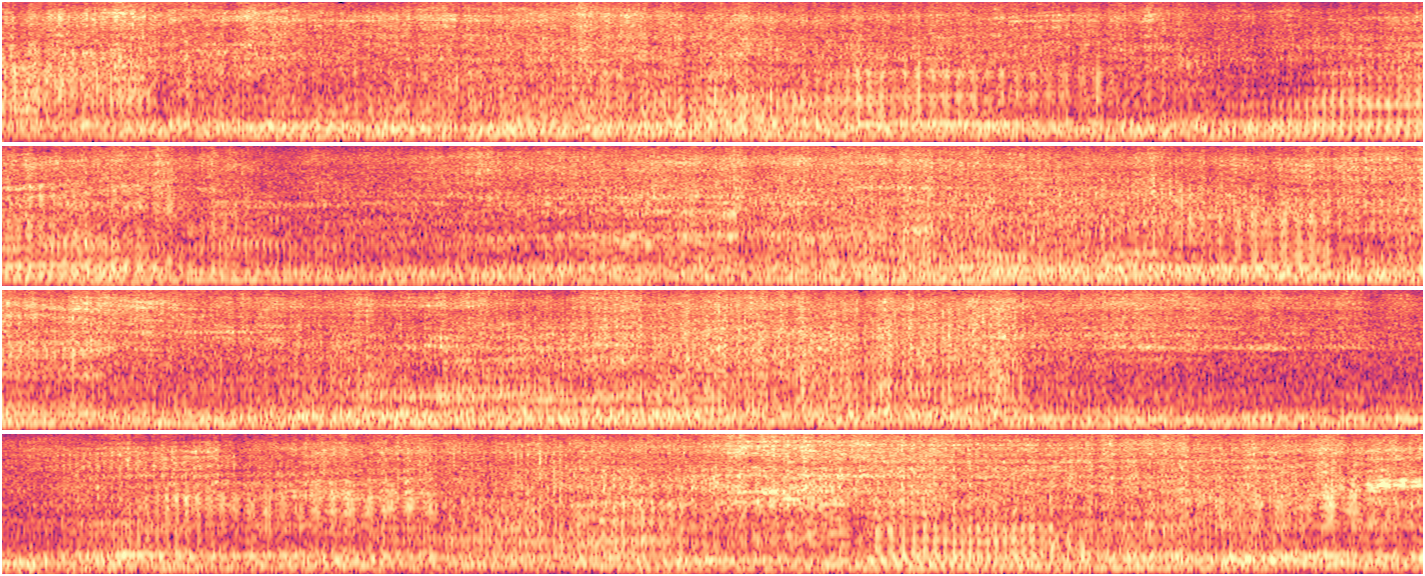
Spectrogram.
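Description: Several small four-stroke race motorcycles running hard together, their engine notes repeatedly climbing as they rev out and dropping at each gear change and corner.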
